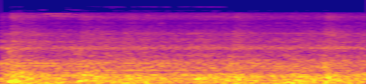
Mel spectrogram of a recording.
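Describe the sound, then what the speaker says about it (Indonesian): An Indonesian KRL commuter train bound for Bogor rumbles steadily at close range, a dense low roar with faint rhythmic rattling of wheels, no voices. "akhirnya masuk komuter tujuan Bogor"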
